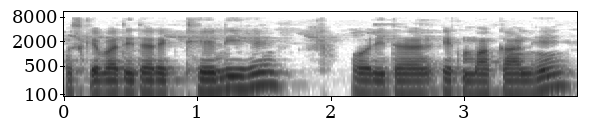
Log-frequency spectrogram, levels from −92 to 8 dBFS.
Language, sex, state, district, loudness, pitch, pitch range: Hindi, male, West Bengal, Alipurduar, -16 LUFS, 115 Hz, 110-135 Hz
